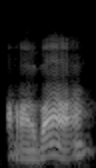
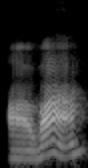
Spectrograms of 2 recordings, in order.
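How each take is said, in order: No difference in how they are said.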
